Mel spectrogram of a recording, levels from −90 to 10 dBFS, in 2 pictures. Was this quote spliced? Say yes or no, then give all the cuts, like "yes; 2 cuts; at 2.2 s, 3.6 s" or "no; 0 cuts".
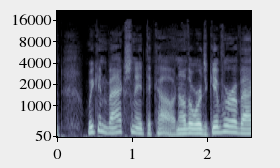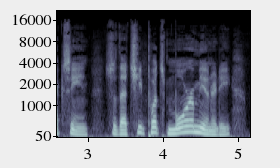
no; 0 cuts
